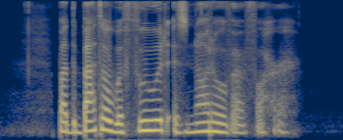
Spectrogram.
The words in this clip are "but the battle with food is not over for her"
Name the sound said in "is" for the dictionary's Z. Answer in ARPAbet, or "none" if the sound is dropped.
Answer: Z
